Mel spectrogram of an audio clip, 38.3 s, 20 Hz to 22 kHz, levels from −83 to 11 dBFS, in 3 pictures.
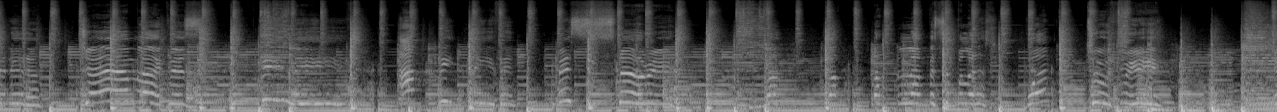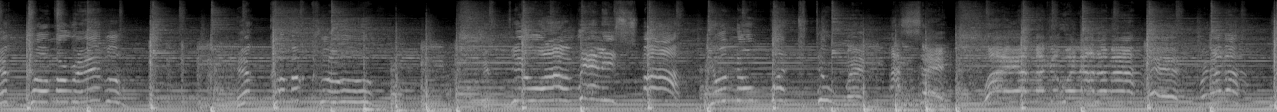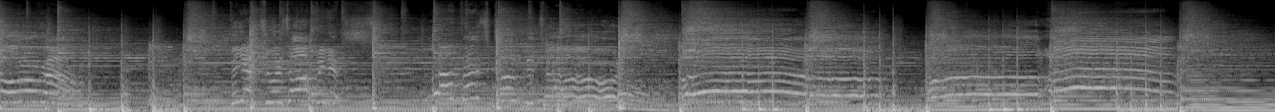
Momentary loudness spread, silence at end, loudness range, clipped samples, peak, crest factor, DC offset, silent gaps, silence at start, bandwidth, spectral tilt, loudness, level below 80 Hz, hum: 5 LU; 0 s; 3 LU; under 0.1%; -2 dBFS; 18 dB; under 0.1%; none; 0 s; over 20 kHz; -5 dB/octave; -20 LUFS; -30 dBFS; none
